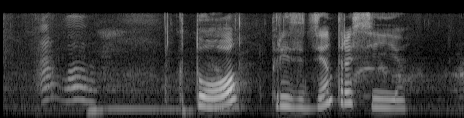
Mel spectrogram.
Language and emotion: Russian, positive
